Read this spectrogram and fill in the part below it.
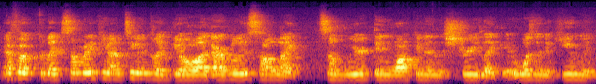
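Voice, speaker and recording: A woman's voice: lowish voice, flat delivery, fast talker, fairly bright tone, slight background noise. A young woman hosting a casual podcast with her cousins, chatty and full of fillers. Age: young adult. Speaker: podcast host. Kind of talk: casual chat. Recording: echoey room, distant mic.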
